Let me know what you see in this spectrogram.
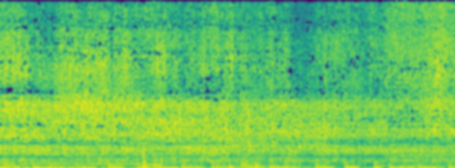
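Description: Chicken pieces and capsicum sizzling steadily in a frying pan as soy sauce goes in and a wooden spatula stirs them, with background music underneath.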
